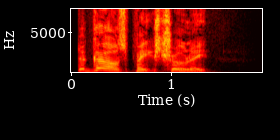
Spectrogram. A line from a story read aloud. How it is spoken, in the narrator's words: the hound rasped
